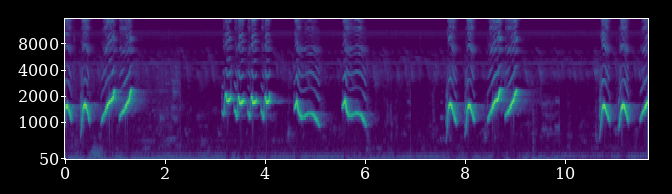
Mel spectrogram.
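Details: Decoy call of a Black-throated laughingthrush for trapping birds: repeated phrases of clear, rich whistles, some falling, some swooping upward, delivered in quick groups of three to five with short silent gaps.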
